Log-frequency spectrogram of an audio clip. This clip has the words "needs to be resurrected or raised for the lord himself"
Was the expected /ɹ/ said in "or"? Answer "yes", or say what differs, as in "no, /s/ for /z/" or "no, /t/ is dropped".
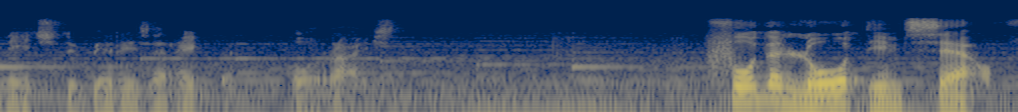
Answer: yes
